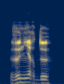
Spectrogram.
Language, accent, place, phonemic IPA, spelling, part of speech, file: French, France, Lyon, /və.niʁ də/, venir de, verb, LL-Q150 (fra)-venir de.wav
- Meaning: 1. to come from, to be from, to originate from 2. to have just done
